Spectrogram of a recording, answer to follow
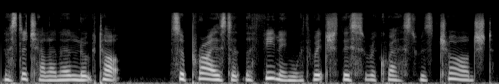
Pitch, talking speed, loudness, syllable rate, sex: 215 Hz, 170 wpm, -18 LUFS, 4.9 syllables/s, female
